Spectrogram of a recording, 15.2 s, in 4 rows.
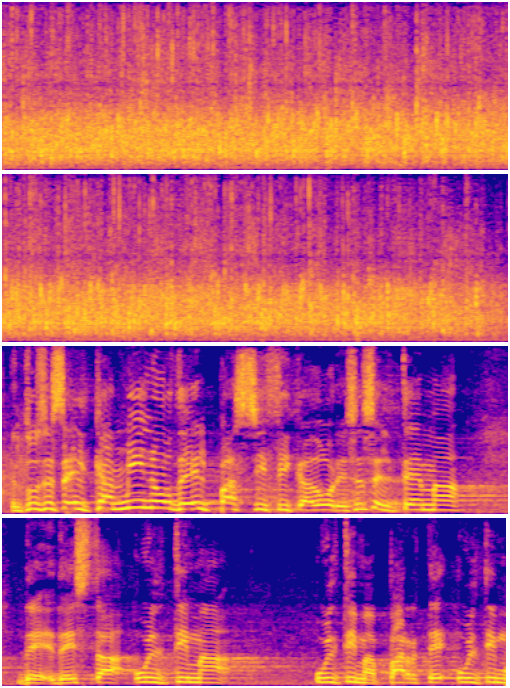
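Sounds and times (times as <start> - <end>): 
audience applause: 0.0 - 7.8
speech: 7.7 - 15.1.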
